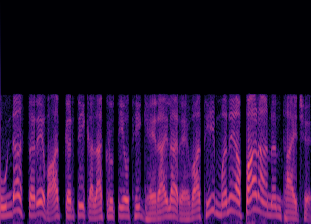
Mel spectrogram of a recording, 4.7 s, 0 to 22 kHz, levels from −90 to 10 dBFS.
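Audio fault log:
throughout G.726 ADPCM: harsh, rasping hiss tracks the speech level and nothing passes above 3.9 kHz, which fits coarse difference coding at 24 kbit/s.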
